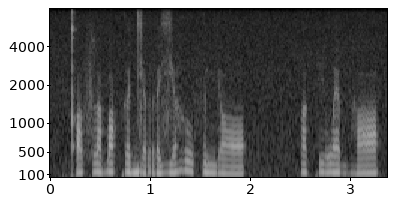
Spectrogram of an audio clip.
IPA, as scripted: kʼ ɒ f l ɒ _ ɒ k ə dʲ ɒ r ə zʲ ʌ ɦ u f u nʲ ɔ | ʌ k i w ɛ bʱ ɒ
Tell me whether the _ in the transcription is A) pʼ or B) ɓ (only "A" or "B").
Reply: B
